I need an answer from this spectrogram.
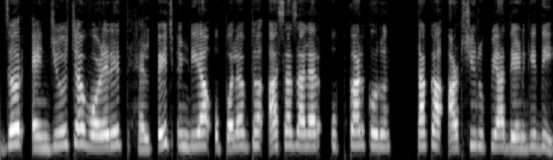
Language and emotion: Goan Konkani, neutral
